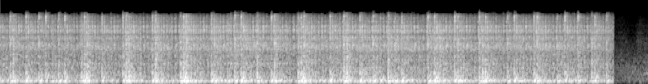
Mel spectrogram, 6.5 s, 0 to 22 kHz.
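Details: Saito FG 60 R3 spark-ignition four-stroke model engine at low idle with ignition timing moved later via the Hall sensor: rough, buzzy running with a harsh rattling shake before cutting off; excessive vibration suspected timing-related.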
